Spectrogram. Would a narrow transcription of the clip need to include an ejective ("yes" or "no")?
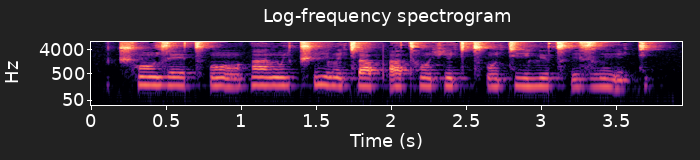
yes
